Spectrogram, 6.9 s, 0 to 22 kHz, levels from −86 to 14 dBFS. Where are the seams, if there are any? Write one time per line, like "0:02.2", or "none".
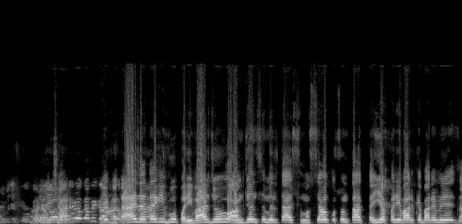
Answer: none

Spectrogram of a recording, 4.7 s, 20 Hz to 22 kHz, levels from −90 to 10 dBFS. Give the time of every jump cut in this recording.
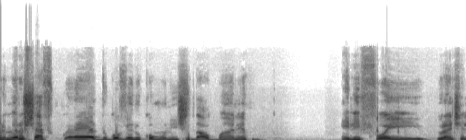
none

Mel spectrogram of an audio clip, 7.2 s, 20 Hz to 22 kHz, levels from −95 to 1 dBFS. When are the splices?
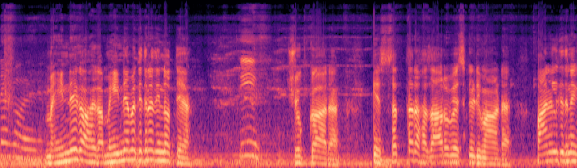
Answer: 0:04.7

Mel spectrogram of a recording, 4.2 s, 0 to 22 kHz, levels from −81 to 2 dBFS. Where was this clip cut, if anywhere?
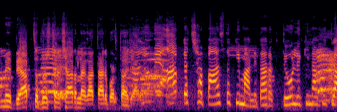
0:01.9

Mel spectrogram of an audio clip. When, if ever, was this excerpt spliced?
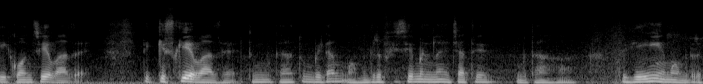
0:02.3

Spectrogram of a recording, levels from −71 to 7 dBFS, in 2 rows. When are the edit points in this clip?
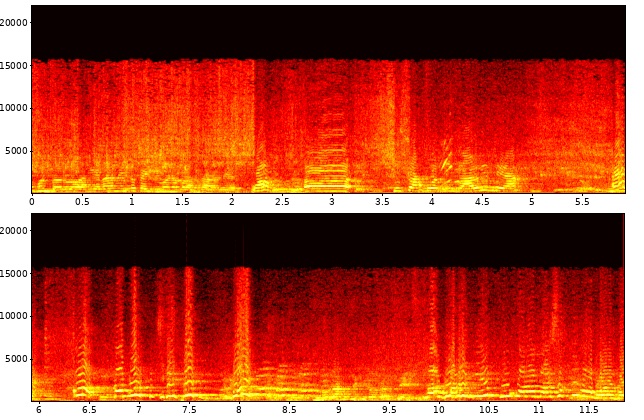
none

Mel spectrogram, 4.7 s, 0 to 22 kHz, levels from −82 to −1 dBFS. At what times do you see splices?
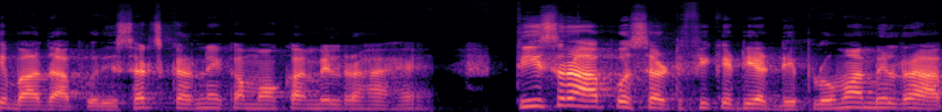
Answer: none

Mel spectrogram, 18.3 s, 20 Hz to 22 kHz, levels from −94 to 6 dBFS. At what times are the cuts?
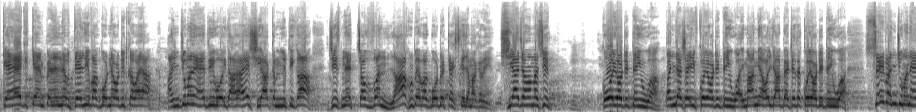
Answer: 0:03.2
0:09.9

